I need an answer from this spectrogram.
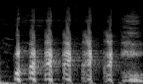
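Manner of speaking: a short high laugh at his own joke; real laugh. Real, not acted. Host laughs at himself after scolding listeners, short real laugh. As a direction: laugh it off after teasing the audience.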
